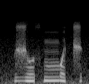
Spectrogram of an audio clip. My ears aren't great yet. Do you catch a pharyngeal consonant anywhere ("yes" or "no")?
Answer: no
